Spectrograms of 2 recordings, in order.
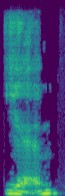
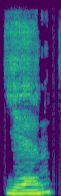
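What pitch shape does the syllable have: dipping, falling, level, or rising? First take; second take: dipping; rising. First: The pitch dips low, then rises slightly. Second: The pitch rises from mid to high.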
